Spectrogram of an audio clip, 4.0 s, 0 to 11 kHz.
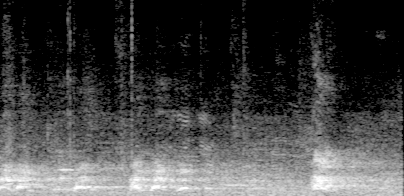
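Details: Young male Gordon Setter puppy at the FEHOVA show on 17 February 2017, giving short sharp barks near 0.8, 1.4 and 3.2 seconds over a steady hall hubbub of crowd chatter.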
